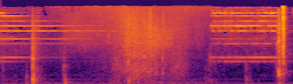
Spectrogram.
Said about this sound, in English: I didn't think you were going to pick up for a minute. It was ringing that long.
